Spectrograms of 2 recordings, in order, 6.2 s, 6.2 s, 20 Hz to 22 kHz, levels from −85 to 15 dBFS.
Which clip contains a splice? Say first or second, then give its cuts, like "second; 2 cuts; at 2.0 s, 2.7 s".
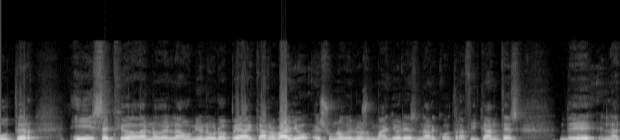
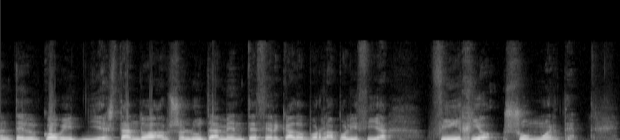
first; 1 cut; at 1.1 s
